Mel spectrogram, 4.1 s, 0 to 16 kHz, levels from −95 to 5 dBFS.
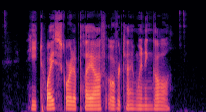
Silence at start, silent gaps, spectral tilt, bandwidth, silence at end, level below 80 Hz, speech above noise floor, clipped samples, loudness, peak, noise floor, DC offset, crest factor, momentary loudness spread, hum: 0.6 s; none; -5 dB/octave; 11 kHz; 0.75 s; -56 dBFS; 42 dB; under 0.1%; -22 LUFS; -2 dBFS; -64 dBFS; under 0.1%; 22 dB; 10 LU; none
